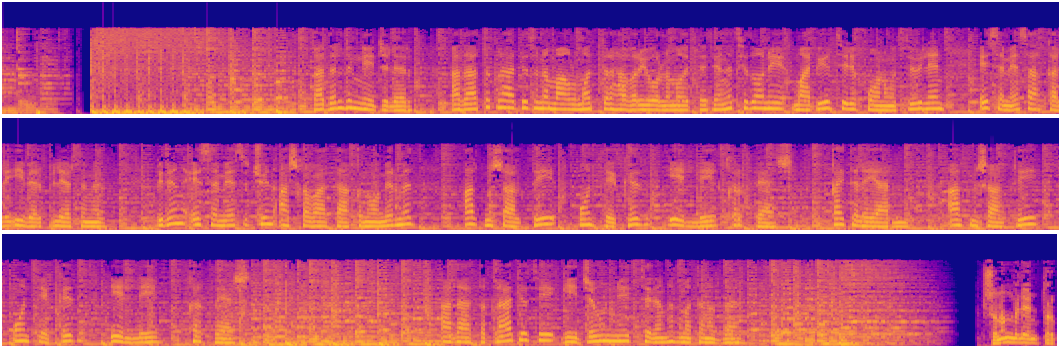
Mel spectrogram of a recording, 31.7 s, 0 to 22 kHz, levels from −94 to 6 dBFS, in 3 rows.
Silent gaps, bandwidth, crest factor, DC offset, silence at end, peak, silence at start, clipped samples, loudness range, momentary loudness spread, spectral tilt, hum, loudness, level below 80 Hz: 30.70-30.87 s; 8.8 kHz; 12 dB; under 0.1%; 0.05 s; 0 dBFS; 0 s; under 0.1%; 2 LU; 5 LU; -5.5 dB/octave; none; -13 LUFS; -24 dBFS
